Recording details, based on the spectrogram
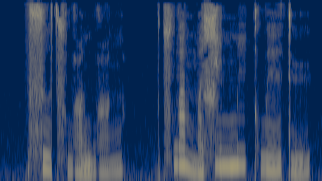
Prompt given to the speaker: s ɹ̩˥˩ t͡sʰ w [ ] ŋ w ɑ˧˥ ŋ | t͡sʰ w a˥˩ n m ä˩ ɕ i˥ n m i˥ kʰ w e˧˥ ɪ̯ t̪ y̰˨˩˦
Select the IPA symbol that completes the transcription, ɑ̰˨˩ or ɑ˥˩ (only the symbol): ɑ̰˨˩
